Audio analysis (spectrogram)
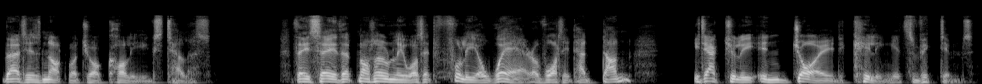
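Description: A man voicing a stern male council leader with a deep baritone, speaking in a firm, cutting tone. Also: animated, moderate pace, no echo, clean studio sound. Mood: cold.

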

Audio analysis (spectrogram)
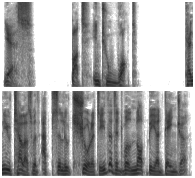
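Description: Male reader as a deep baritone council judge, firm and cold, slow, dry. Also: no room sound. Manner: firm, cutting, measured.

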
